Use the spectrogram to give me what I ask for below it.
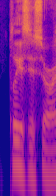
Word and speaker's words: plesiosaur: on crypto zoology especially with you mentioning the plesiosaur that's how you say it plesiosaur plaur okay because everyone knows Lochness Monster Nessie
